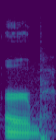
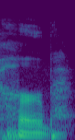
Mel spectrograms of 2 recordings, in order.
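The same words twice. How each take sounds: First: The word starts without an H sound. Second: The word starts with an H sound. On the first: The speaker calls it wrong. "It's not herb" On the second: The speaker calls it right. "the H isn't silent"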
